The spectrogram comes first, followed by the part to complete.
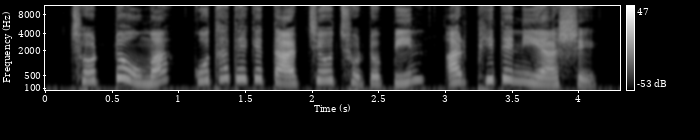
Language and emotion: Bengali, neutral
